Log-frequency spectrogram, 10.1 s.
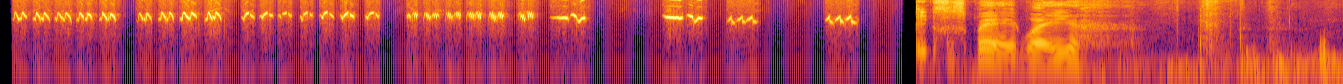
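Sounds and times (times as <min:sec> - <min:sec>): small bird chirping: 0:00.1 - 0:06.6.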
